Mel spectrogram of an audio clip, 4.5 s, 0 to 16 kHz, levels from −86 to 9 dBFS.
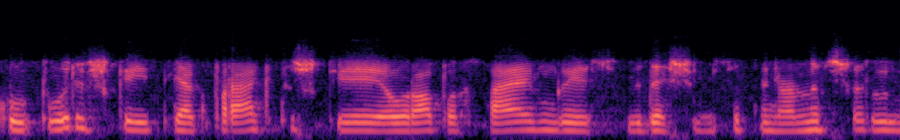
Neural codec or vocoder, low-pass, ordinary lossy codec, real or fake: codec, 16 kHz, 16 kbps, FunCodec, trained on LibriTTS, 50 frames a second; 7.2 kHz; Opus, 32 kbps; fake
